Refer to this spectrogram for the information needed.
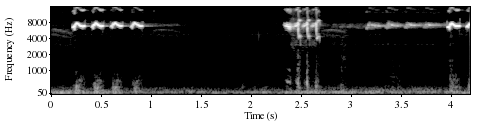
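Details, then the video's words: Calls of a female blue-crowned hanging parrot, 2021: four quick, shrill, wavering notes, a long silence, then a rapid burst of high squeaks and a drawn-out thin tone ending in another shrill note. "serindit betina memanggil"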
